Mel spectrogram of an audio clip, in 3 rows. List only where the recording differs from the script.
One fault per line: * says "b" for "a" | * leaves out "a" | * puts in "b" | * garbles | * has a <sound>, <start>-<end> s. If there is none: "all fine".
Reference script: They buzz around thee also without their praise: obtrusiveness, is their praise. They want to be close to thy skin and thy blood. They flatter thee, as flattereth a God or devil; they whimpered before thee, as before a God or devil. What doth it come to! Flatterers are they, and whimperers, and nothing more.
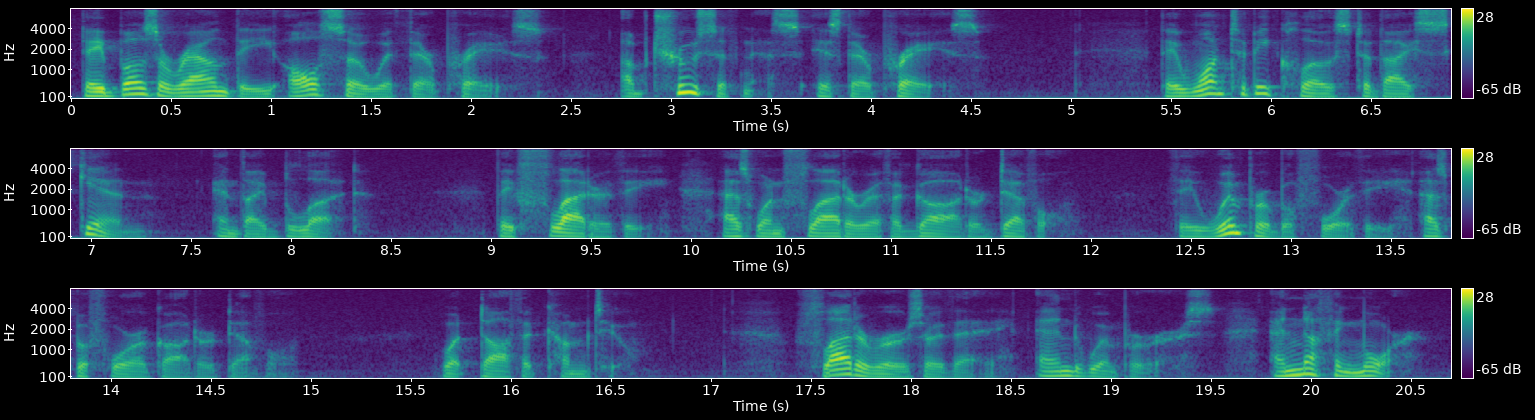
* says "with" for "without"
* puts in "one"
* says "whimper" for "whimpered"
